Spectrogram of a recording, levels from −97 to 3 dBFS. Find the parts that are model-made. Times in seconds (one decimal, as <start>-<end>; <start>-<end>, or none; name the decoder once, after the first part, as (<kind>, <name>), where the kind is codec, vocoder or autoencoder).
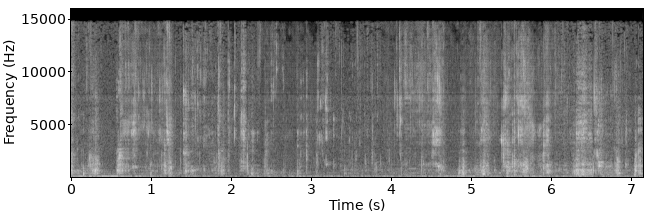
0.7-1.3 (vocoder, Vocos); 2.4-3.1; 3.9-6.1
